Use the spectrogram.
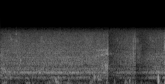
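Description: Honeybees swarm around a beehive that has just been moved at an apiary, filling the air with a steady dense buzz throughout, with a few soft knocks near the end.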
